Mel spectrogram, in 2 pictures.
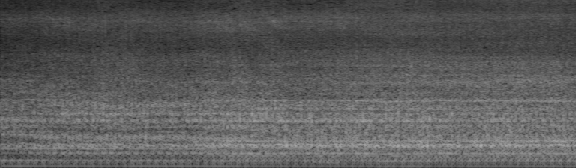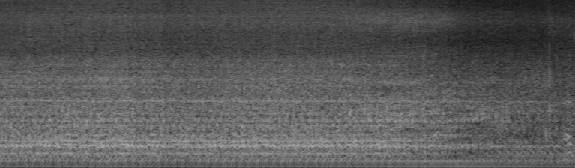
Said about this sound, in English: power steering pump is causing the noise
